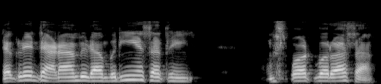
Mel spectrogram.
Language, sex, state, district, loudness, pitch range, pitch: Konkani, female, Goa, North and South Goa, -15 LUFS, 165-190 Hz, 170 Hz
